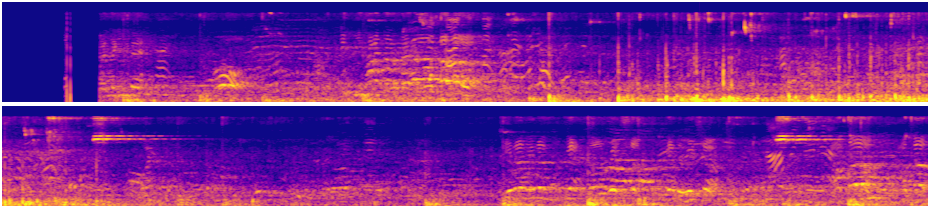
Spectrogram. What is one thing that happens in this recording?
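Children shout and call out in a large echoing hall.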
